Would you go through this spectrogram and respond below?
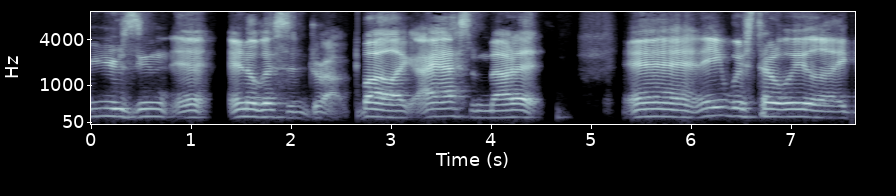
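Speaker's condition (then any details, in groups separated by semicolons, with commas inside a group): Friedreich's ataxia; progressive, managed with cannabis for neuropathic pain, muscle relaxing, sleep; ataxia worse when not well-rested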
